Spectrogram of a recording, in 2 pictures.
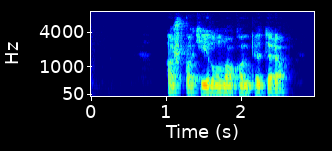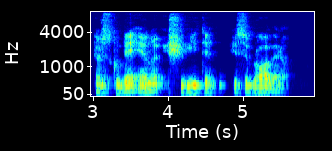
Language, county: Lithuanian, Šiauliai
